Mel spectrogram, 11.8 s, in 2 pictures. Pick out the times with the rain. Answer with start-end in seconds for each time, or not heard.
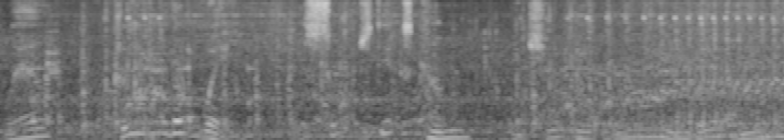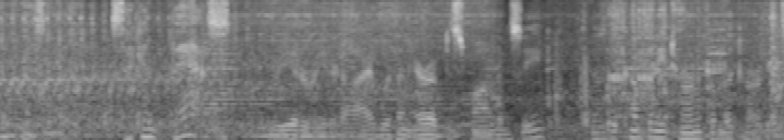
not heard.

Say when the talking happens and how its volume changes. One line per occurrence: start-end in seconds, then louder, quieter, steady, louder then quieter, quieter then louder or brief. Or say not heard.
0.0-11.7 steady.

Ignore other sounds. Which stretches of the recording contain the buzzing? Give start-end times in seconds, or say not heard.
0.2-11.7.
